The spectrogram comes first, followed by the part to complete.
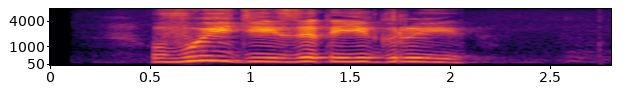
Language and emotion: Russian, angry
